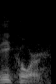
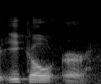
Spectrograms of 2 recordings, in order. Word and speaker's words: Ecoer: we do by the way it's called it's pronounced ecore my first meeting as i've been with the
